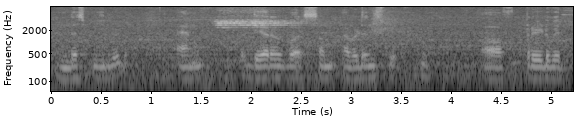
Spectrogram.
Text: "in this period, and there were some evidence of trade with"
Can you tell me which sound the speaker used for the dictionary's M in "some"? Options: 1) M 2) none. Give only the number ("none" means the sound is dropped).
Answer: 1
